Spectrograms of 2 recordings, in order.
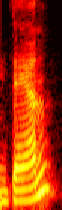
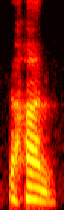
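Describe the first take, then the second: First: The vowel sounds like the one in cat. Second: The vowel sounds like the one in cup. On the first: The speaker calls it wrong. "the tendency is one to say Dan" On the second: The speaker calls it right. "but with that H, it's done"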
